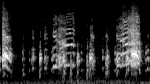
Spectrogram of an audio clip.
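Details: Flock of chickens chattering in a coop in Tokyo during February: scattered short clucks broken by two longer, harsh, rising squawks.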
